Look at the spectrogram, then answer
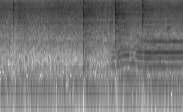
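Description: Tomatoes frying in a pan, a steady sizzle broken by a few sharp spoon scrapes and stirs, with a brief voice near the end.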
